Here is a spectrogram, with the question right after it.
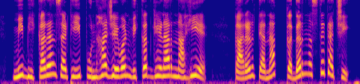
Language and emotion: Marathi, disgusted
